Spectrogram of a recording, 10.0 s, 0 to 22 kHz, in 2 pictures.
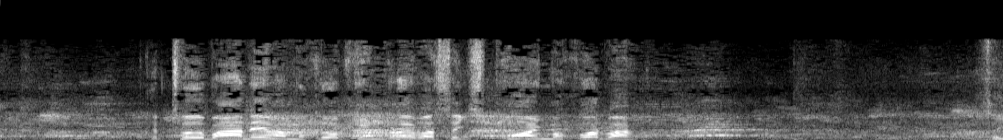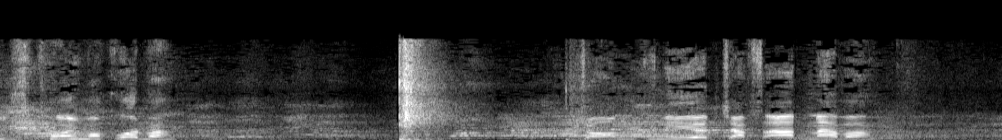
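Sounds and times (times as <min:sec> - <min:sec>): murmur of spectators: 0:00.0 - 0:10.0
volleyball smack: 0:07.0 - 0:07.4.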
